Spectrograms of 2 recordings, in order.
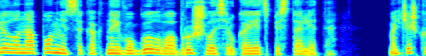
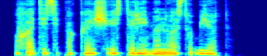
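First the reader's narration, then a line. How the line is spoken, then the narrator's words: Prompt whisper. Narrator (Russian): Татьяна, не задумываясь, прошептала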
